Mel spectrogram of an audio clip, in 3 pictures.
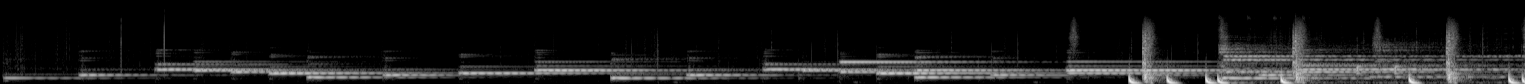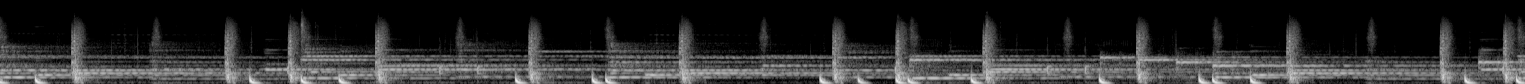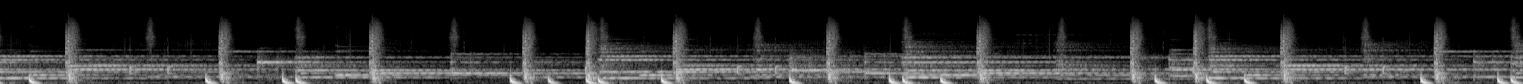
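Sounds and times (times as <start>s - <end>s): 
lofi hip hop with Javanese mallets: 0.1s - 45.7s.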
